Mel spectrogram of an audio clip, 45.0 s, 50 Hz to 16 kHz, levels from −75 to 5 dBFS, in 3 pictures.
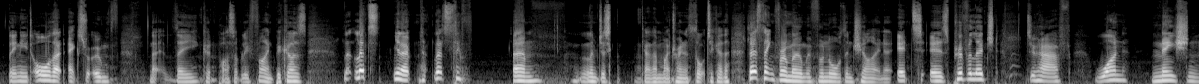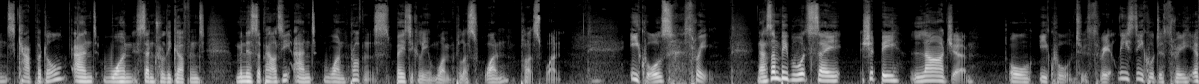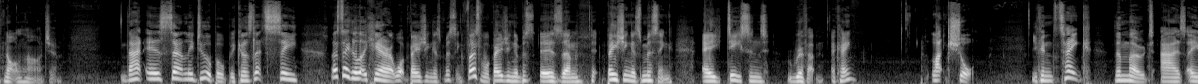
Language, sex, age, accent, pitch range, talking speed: English, male, 20-39, British, 130-170 Hz, 160 wpm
